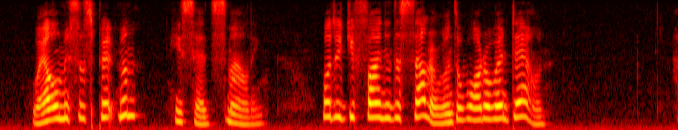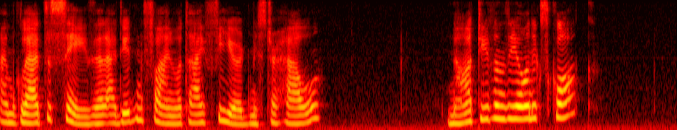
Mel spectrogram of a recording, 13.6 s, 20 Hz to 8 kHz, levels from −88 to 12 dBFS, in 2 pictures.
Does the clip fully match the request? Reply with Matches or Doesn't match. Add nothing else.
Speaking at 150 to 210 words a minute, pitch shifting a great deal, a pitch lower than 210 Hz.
Doesn't match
